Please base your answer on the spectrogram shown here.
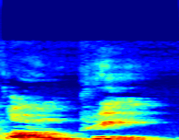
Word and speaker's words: compris: तो इसको बोलेंगे हम कॉम्प्री। हमने एस को इंक्लूड नहीं किया, तो इसीलिए ऐसे वर्ड हैं ये जिन्हें हम प्रोनाउंस नहीं करते। कॉम्प्री, कॉम्प्री में हमने एस को बोला नहीं बोला, तो इसको प्रोनाउंस करेंगे कॉम्प्री।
